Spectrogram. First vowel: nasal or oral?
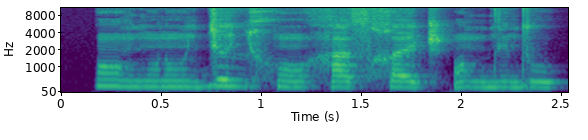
nasal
